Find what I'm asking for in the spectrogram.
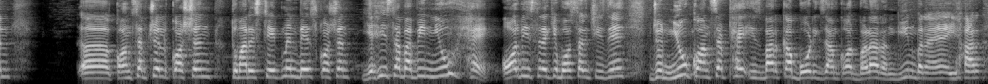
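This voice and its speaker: A man teaching exam prep in a casual screen-share tutorial, chatty and encouraging, slipping English phrases into his talk. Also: very high-pitched. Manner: chatty, pep-talking, mixes in English phrases.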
